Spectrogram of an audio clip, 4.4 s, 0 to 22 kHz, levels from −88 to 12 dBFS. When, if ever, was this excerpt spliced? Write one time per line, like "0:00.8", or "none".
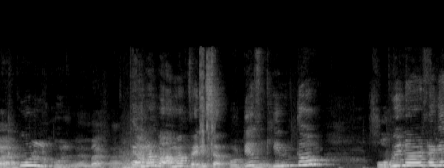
0:01.3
